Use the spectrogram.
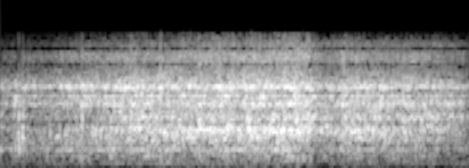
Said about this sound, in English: Listen to It Fizz.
